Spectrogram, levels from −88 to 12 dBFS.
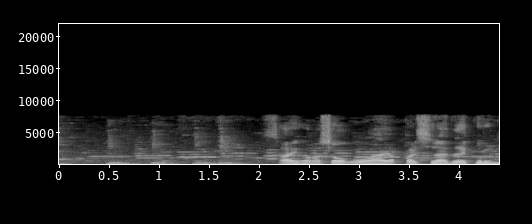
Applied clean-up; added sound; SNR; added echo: classical method log-MMSE.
